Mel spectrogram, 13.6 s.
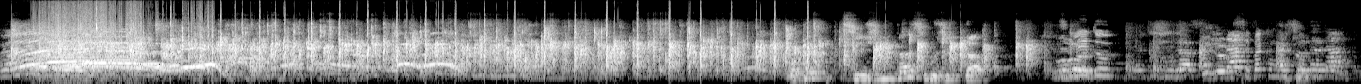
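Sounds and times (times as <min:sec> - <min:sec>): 
whoops and cheering voices: 0:00.0 - 0:05.3
crowd applause: 0:00.0 - 0:13.0
speech: 0:08.8 - 0:11.3, 0:12.0 - 0:13.6.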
